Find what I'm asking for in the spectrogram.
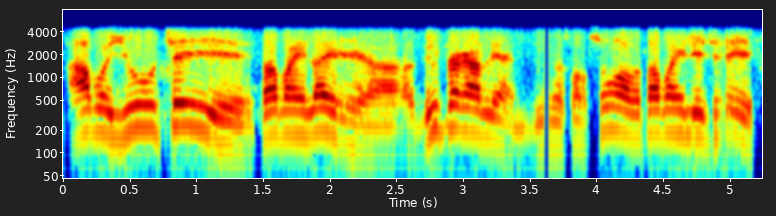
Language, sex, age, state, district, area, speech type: Nepali, male, 60+, West Bengal, Kalimpong, rural, conversation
